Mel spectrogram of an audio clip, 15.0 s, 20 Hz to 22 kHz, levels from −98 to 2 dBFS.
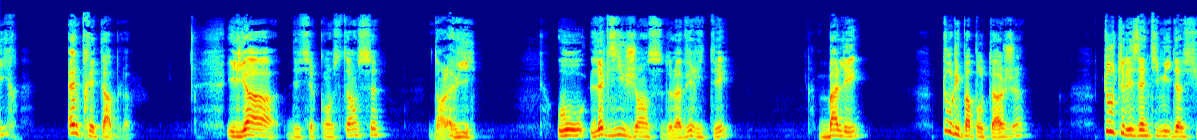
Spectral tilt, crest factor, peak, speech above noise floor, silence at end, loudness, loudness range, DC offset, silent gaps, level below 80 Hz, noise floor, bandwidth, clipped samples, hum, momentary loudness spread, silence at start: -5 dB/octave; 20 dB; 0 dBFS; 67 dB; 0 s; -18 LUFS; 5 LU; under 0.1%; none; -60 dBFS; -85 dBFS; 14.5 kHz; under 0.1%; none; 14 LU; 0 s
